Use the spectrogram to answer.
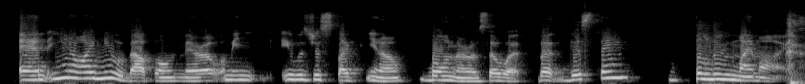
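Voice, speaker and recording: Music plays behind a woman with a Turkish accent speaking at a fairly slow pace. Her loudness stays very even while her pitch swings very widely. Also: medium pitch for a woman. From Turkey. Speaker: food blogger and photographer. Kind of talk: casual interview chat.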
